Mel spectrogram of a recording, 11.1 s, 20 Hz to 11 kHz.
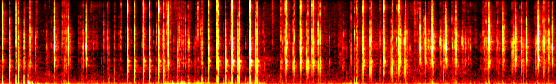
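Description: Fingertips press the buttons and tap the casing of a white, hollow plastic Xbox controller held close to the mic. Quick, dry clicks and taps come in uneven bursts, bright and crisp with a hollow plastic ring around 900 Hz and little low end. Each click dies away almost instantly.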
